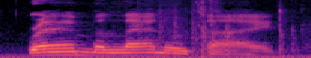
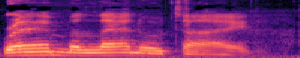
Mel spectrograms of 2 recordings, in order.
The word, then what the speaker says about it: Bremelanotide: Bremelanotide. – Wikipedia, can you say that again a little louder? – Bremelanotide.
